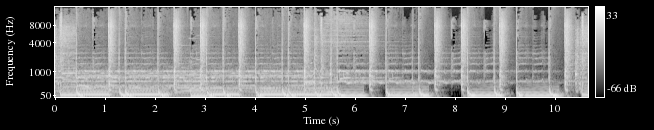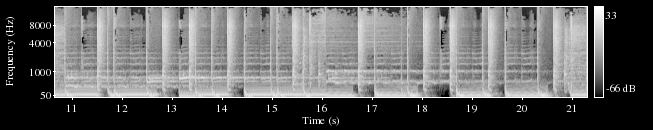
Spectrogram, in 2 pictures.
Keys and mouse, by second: 0.3-1.5 typing, 0.6 middle click, 1.3 shift+middle click, 2.1 ctrl+s, 2.1 ctrl+click, 3.0-9.0 typing, 5.7 shift+middle click, 6.5 shift+click, 6.6 Tab, 6.9 shift+click, 7.3 shift+click, 7.8 ctrl+z, 7.8 ctrl+click, 8.0 Tab, 8.6 shift+click, 10.1 Tab, 10.2 click, 10.3 g, 11.0 ctrl+click, 11.1 ctrl+r, 11.4 Tab, 11.5 s, 11.9 Tab, 12.1 Tab, 12.2 ctrl+a, 12.6-15.0 typing, 12.8 Tab, 12.8 ctrl+b, 13.4 Tab, 14.1 Tab, 15.5 click, 16.2 shift+middle click, 16.9 shift+middle click, 17.1 shift+d, 17.4 shift+middle click, 17.7 ctrl+KP_Subtract, 18.1 h, 18.9 KP_Divide, 19.0 KP_Divide, 19.2 shift+middle click, 19.4 q, 20.0 Tab, 20.2 shift+z, 20.9 Tab, 20.9 s.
